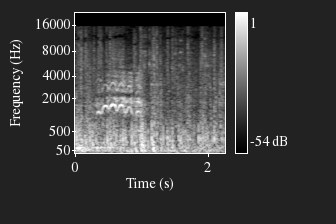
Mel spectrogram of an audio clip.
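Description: A horse in Red Dead Redemption trots and whinnies while herding cows, with rhythmic hoofbeats and a short wavering neigh near the start, set against steady game ambience.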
